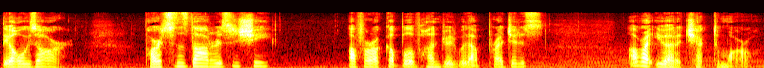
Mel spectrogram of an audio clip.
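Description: A man's voice: fairly high pitch, quick pace, gravelly, bright, forceful tone, slightly rough, no echo, heavily acted. A man voicing a domineering older baronet father in a storybook, blustering, scornful and condescending. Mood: sneering.

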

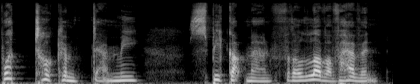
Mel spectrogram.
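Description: A man voicing a fevered, bullying male sea captain who shouts and snaps at his men. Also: high-pitched, measured pace. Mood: frantic. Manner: shouting, snapping.

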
